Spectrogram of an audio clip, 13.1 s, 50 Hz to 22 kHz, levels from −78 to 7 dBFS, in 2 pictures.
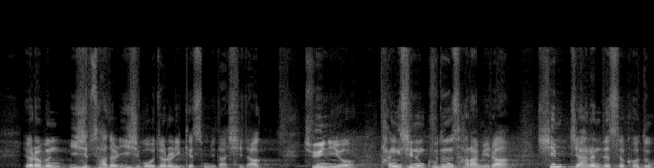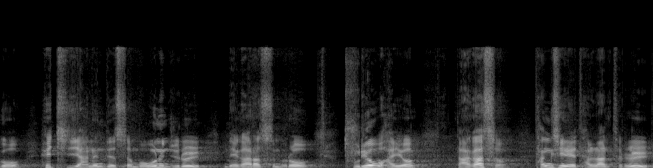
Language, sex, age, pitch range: Korean, male, 40-59, 125-190 Hz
